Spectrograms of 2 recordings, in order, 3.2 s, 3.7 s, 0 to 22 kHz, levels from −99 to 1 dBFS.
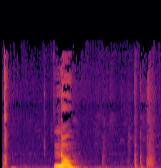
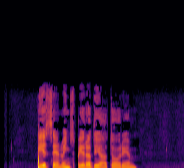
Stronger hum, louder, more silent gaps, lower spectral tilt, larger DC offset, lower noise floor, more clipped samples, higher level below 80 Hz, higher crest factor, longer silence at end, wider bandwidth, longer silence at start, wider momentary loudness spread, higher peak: neither; first, -21 LUFS vs -27 LUFS; neither; about the same, -5.5 dB/octave vs -5.5 dB/octave; neither; second, -58 dBFS vs -75 dBFS; neither; about the same, -60 dBFS vs -60 dBFS; second, 20 dB vs 28 dB; second, 0.2 s vs 0.95 s; first, 16.5 kHz vs 11 kHz; second, 0.05 s vs 0.75 s; first, 25 LU vs 10 LU; second, -6 dBFS vs 0 dBFS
